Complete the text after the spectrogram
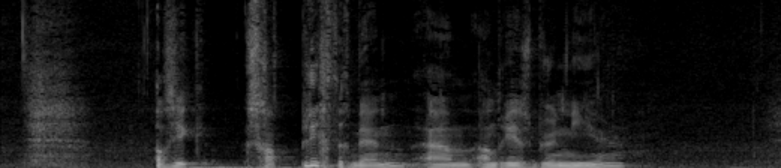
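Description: An elderly man reads aloud calmly into a microphone.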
